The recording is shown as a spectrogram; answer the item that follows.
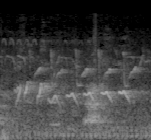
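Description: Birds chirping: a run of quick up-and-down notes repeated over and over, mixed with short rising whistles.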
